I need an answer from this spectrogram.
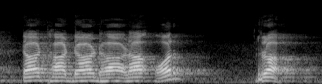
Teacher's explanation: ट ठ ड ढ ढ़ और र, ये सभी क्या होते हैं, मूर्धन्य व्यंजन होते हैं। उनका उच्चारण हम कहाँ से करते हैं, मूर्धा से करते हैं।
